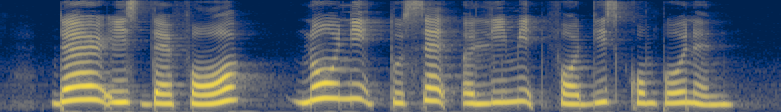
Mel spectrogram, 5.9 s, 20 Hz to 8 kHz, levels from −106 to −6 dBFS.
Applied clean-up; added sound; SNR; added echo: none; none; none; none.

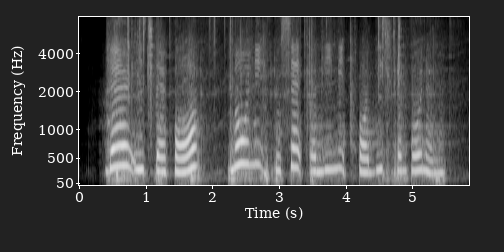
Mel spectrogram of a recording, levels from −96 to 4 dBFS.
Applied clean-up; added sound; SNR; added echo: neural mask model RNNoise.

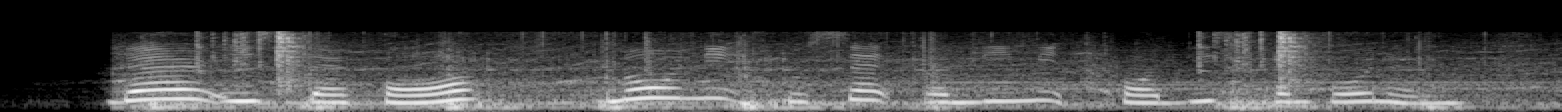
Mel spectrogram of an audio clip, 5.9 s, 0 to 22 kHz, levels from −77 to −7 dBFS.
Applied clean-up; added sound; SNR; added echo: none; Car + Cutlery, silverware; 7 dB; none.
